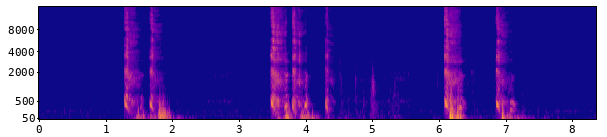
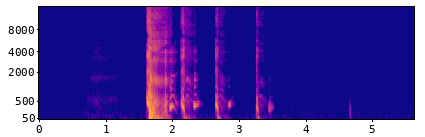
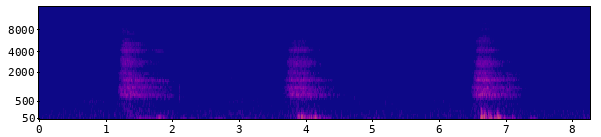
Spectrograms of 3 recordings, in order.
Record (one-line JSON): {"three_cough_length": "8.4 s", "three_cough_amplitude": 21549, "three_cough_signal_mean_std_ratio": 0.27, "cough_length": "5.6 s", "cough_amplitude": 32768, "cough_signal_mean_std_ratio": 0.2, "exhalation_length": "8.3 s", "exhalation_amplitude": 997, "exhalation_signal_mean_std_ratio": 0.4, "survey_phase": "alpha (2021-03-01 to 2021-08-12)", "age": "18-44", "gender": "Female", "wearing_mask": "No", "symptom_cough_any": true, "symptom_fatigue": true, "symptom_headache": true, "symptom_change_to_sense_of_smell_or_taste": true, "symptom_loss_of_taste": true, "symptom_onset": "5 days", "smoker_status": "Ex-smoker", "respiratory_condition_asthma": false, "respiratory_condition_other": false, "recruitment_source": "Test and Trace", "submission_delay": "1 day", "covid_test_result": "Positive", "covid_test_method": "RT-qPCR", "covid_ct_value": 27.5, "covid_ct_gene": "N gene"}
